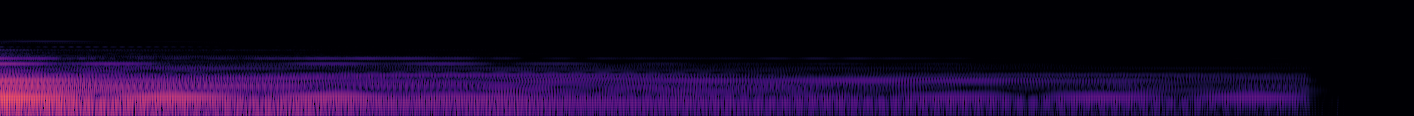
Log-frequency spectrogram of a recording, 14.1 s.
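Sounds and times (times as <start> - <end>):
loud Steinway D grand piano with open lid: 0.0 - 9.6.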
